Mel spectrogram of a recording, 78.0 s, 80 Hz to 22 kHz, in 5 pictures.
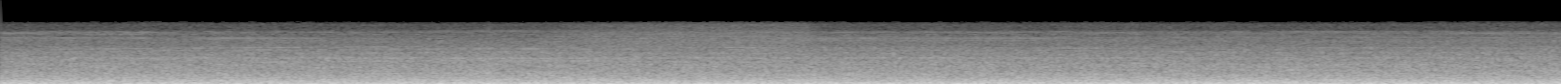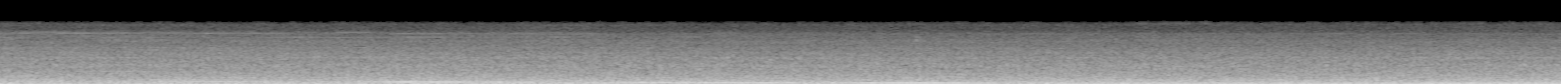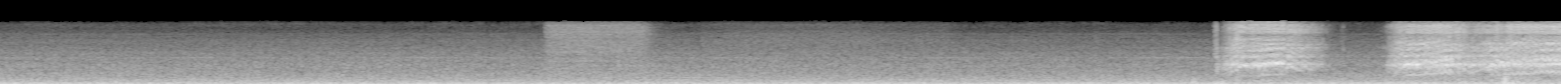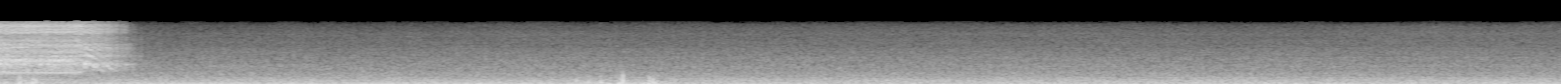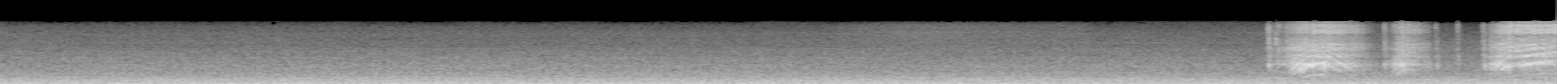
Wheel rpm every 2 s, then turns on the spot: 0, 0, 0, 0, 0, 0, 0, 0, 0, 0, 0, 0, 0, 0, 0, 0, 0, 0, 0, 0, 0, 20, 50, 120, 0, 0, 0, 0, 0, 0, 0, 0, 0, 0, 0, 0, 0, 20, 40.
none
